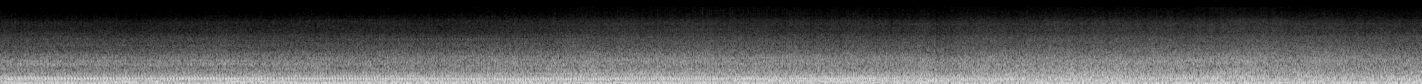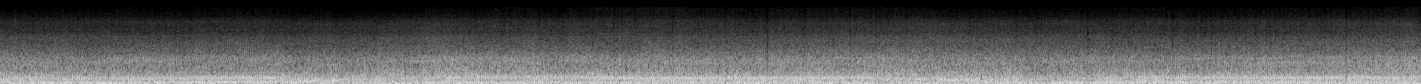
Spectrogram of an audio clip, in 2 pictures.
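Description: Suzuki DR-Z400SM's single-cylinder four-stroke engine running steadily at cruising speed under a tall 16/38 highway sprocket set, with wind rush. The engine note drifts slowly up and down, sags briefly about three quarters of the way through, then climbs back.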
